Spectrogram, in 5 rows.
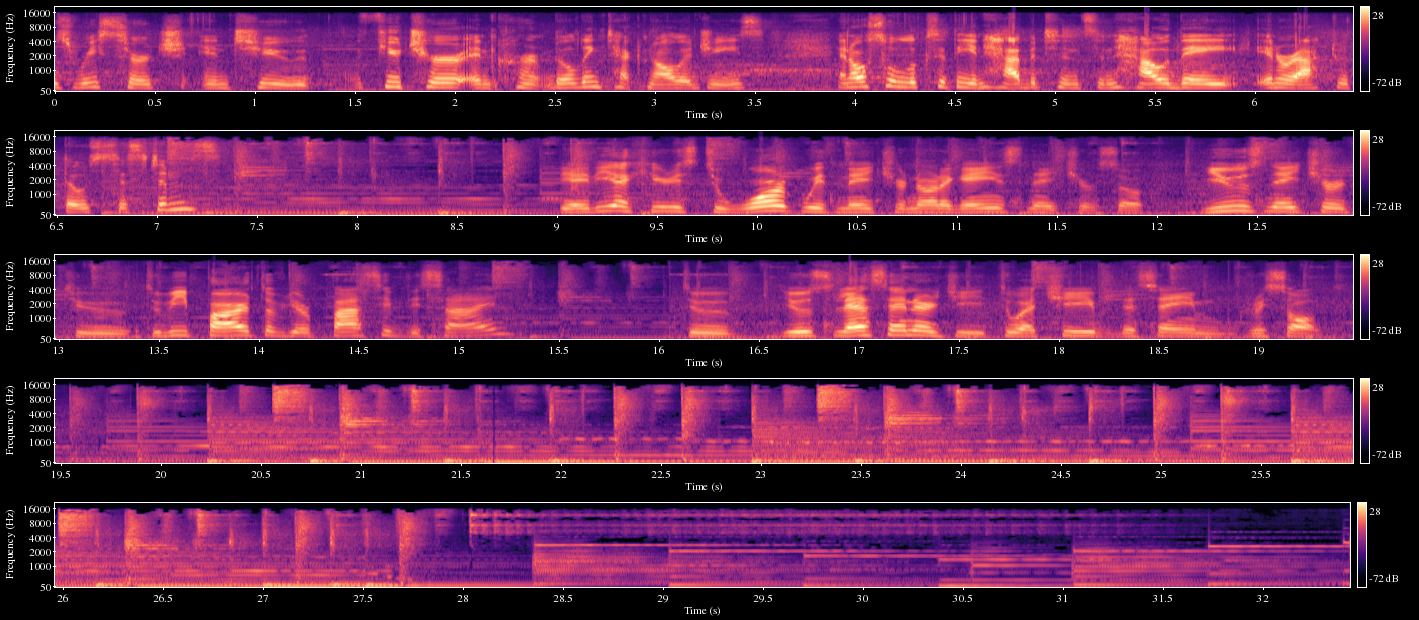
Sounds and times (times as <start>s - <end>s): Music: 3.6s - 32.4s
Speech: 9.0s - 15.3s, 16.1s - 19.3s.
